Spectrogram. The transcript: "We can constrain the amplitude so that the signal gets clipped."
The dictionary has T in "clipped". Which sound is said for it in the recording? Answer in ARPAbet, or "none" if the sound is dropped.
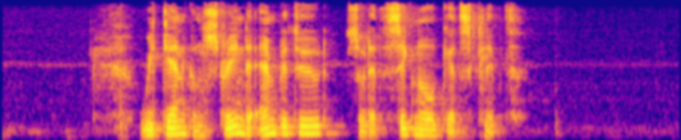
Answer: T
